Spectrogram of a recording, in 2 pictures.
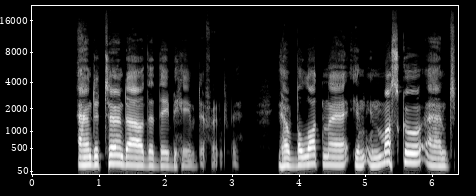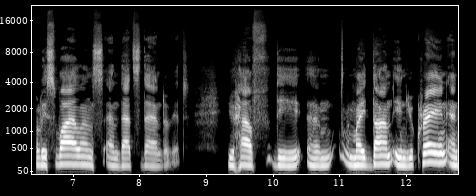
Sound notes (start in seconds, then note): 4.2 speaks foreign language; 9.9 speaks foreign language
